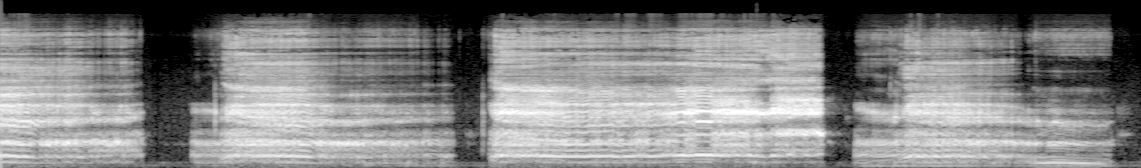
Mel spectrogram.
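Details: Wild boar's call to companions or rivals, used as a hunting lure; harsh, rich squealing grunts in four sustained bursts of two to four seconds, separated by abrupt gaps of silence.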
